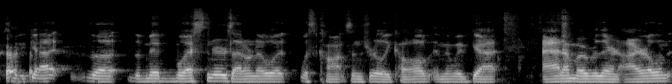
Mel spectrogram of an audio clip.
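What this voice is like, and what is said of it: North Carolina Southern twang. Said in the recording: “I'm from North Carolina, so I just wanted to bring some twang to the podcast ... We needed some twang.”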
